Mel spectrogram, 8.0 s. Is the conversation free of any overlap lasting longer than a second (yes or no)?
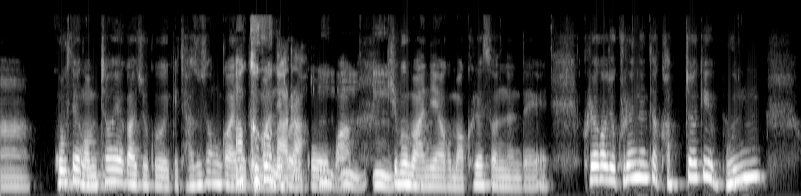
no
